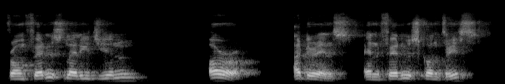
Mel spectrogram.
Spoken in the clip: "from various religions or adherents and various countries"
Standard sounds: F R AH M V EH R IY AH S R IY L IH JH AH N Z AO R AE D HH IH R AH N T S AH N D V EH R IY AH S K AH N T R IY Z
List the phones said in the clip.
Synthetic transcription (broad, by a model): F R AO M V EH R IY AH S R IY L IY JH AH N AO R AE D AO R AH N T S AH N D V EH R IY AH S K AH N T R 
